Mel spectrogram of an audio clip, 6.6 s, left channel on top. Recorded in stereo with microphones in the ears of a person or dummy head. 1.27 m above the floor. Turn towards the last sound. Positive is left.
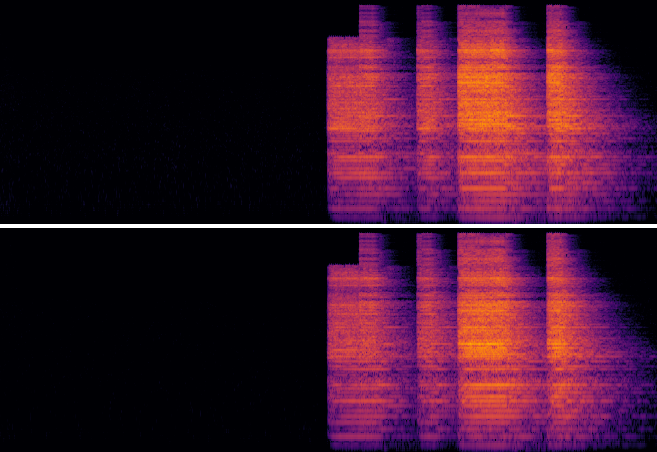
turn(degrees=60)  # may be behind; listen again after turning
